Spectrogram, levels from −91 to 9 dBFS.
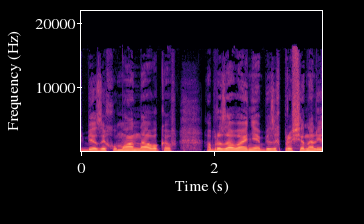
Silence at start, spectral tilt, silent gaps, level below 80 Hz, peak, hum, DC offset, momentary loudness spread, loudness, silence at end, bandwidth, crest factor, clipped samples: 0 s; -6 dB/octave; none; -58 dBFS; -4 dBFS; none; under 0.1%; 13 LU; -18 LUFS; 0 s; 16.5 kHz; 14 dB; under 0.1%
